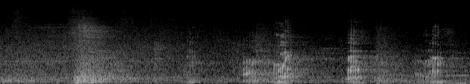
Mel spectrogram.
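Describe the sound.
Pigs grunting, several low, rough grunts in irregular bursts, fairly faint, with quieter snuffling between them.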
